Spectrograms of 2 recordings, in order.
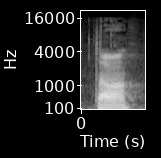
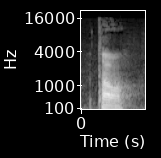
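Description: Both takes have the same delivery.

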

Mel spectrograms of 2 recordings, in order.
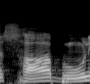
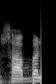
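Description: First: ਸਾਬੂਣ with a long oo, 'saa-boon'; as written. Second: ਸਾਬਣ with short second vowel, 'saa-ban'; everyday form to avoid. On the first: Teacher tells the congregation how to recite, ਸਾਬੂਣ with long oo. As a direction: hold the oo in ਸਾਬੂਣ. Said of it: "ਸਾਬੂਣ ਹੀ ਕਹਿਣਾ ਉਹਨੂੰ". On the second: Teacher warns against the everyday word, ਸਾਬਣ with short a. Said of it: "ਸਾਬਣ ਨਹੀਂ ਕਹਿ ਦੇਣਾ". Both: Shown as a demonstration.

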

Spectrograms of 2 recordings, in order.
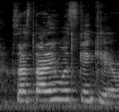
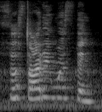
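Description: First: Said in the usual way. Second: Lingering Spanish accent. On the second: Real, not acted. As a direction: still stuck in a Spanish accent. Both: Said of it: "let's get my voice".

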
